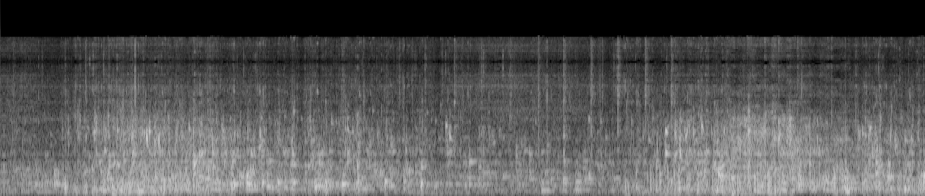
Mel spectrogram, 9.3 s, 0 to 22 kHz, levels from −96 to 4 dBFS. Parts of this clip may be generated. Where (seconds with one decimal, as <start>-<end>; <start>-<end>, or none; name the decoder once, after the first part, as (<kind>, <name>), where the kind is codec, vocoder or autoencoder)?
7.3-8.5 (codec, SNAC)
